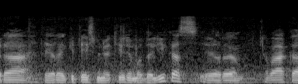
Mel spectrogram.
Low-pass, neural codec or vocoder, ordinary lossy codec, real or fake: 9.9 kHz; none; MP3, 48 kbps; real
